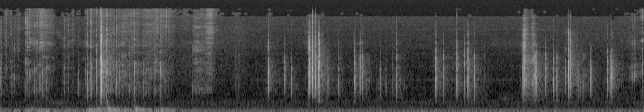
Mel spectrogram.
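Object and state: Cardboard box lid.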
